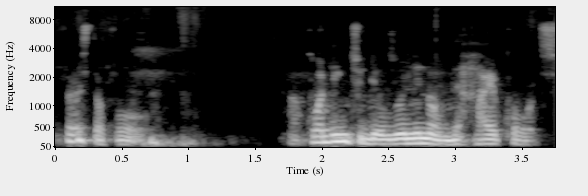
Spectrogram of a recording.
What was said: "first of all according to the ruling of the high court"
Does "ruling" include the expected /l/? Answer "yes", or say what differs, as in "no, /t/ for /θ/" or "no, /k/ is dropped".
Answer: no, /n/ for /l/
